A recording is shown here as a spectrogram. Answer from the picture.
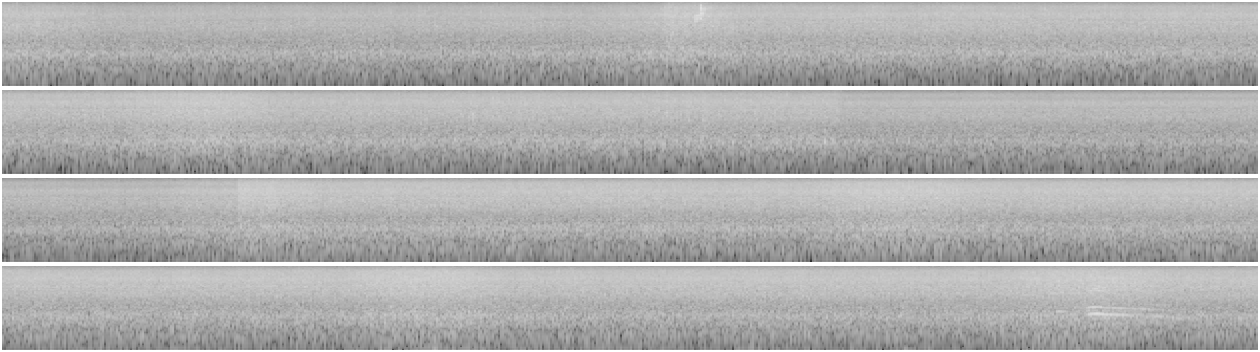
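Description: Fast river water rushing over boulders and spilling from an intake gate, a steady rush. A little before halfway a deeper rumble joins underneath.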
